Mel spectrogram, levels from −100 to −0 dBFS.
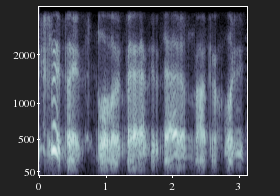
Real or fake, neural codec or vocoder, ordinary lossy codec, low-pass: fake; autoencoder, 44.1 kHz, a latent of 192 numbers a frame, MeloTTS; AAC, 32 kbps; 3.6 kHz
